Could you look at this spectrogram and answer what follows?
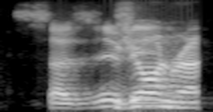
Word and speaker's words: genre: oh please yeah but genre it's a good word say I sometimes students don't like the pronunciation but yeah genre genre it's gone like a French jean-claude van try to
